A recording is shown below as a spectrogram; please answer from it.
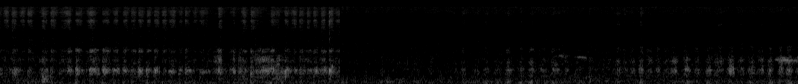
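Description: A blue colored pencil is rubbed in circular strokes across the page of an open paper coloring book lying flat, filling in a rose. Dense, scratchy rubbing with bright, papery hiss is heard for the first few seconds, then it abruptly drops to softer, quieter strokes that continue to the end.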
